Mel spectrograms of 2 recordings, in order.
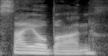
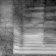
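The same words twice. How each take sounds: First: The name is sounded out letter by letter. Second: The name is said the traditional Irish way. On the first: The speaker calls it wrong. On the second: The speaker calls it right.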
